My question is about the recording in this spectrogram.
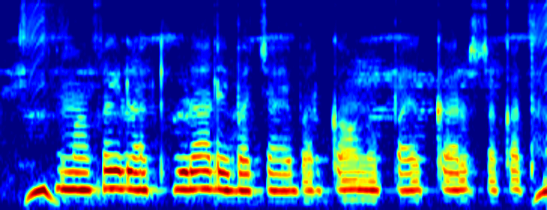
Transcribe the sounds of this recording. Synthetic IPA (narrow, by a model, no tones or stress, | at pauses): mɐqɐjlaːkʰiɽaːlebɐt͡ʃaːebɐɾkawnupaːjkɐɾsɐkɐt̪ʰ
